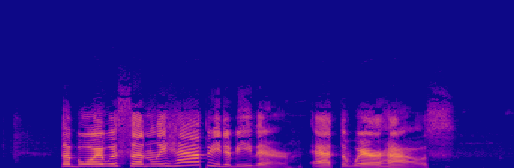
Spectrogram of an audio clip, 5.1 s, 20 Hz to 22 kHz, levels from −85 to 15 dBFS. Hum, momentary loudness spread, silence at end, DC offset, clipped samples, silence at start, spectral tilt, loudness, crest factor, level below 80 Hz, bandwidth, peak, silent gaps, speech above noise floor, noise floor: none; 12 LU; 0.65 s; under 0.1%; under 0.1%; 0.6 s; 1 dB/octave; -20 LUFS; 20 dB; -80 dBFS; 11 kHz; -4 dBFS; none; 50 dB; -72 dBFS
